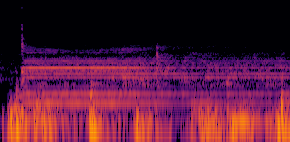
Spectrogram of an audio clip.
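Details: HotRock powered speaker, amplifier hums constantly at idle: steady low hum with a buzzy edge from the speaker, traced to failing filter capacitors in the low-voltage power supply feeding the preamp/mixer.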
